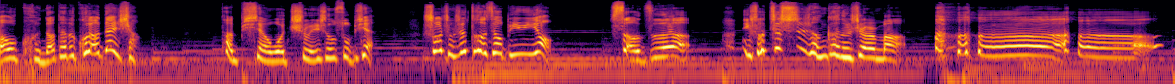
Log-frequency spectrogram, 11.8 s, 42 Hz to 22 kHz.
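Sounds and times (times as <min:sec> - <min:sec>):
speech: 0:00.0 - 0:01.5, 0:02.2 - 0:11.6
woman crying loudly: 0:09.4 - 0:11.6.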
